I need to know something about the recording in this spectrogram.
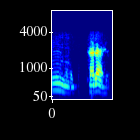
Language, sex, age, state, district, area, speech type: Marathi, female, 45-60, Maharashtra, Kolhapur, urban, conversation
